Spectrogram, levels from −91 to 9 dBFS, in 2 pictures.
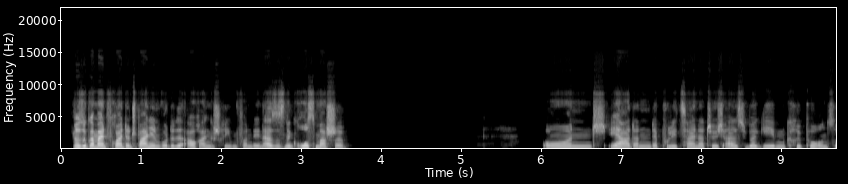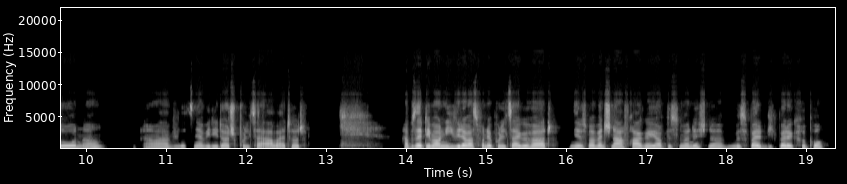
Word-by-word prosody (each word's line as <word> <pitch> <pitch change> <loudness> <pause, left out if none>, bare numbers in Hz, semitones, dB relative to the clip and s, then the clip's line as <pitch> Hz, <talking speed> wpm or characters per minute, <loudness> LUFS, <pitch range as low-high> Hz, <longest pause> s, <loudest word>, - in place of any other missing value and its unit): Ne, 225 0 +7
sogar 240 +1 +6
mein 240 0 +9
Freund 255 0 +4
in 245 - -1
Spanien 255 -2 +4
wurde 180 -1 -3
d - - 0
auch 175 +1 0
angeschrieben 170 -1 -5
von 160 +1 -9
denen. 165 - -6
Also 185 0 +2
ist 195 - -5
'ne 215 - -1
Großmasche. 255 +6 +2 2.5
Und 180 -1 -2
ja, 260 -11 +3
dann 175 0 -6
der - - -2
Polizei 175 -1 -5
natürlich 175 +6 -4
alles 220 +1 -3
übergeben, 225 0 -4
Kripo 200 +2 -5
und 235 - -8
so, 250 +2 +2
ne? 265 +8 -6 0.5
Aber 165 - -7
wir - - -16
wissen 170 +2 -7
ja, 170 - -3
wie 175 - -5
die 170 0 -4
deutsche 165 0 -1
Polizei - - -5
arbeitet. 230 0 -2 1.2
Habe 190 -2 -3
seitdem 180 0 +5
auch 170 - +6
nie 190 +1 -1
wieder 185 -2 +7
was 175 0 +3
von 185 - -3
der 170 - +4
Polizei 175 0 0
gehört. 175 +7 +2
Jedes 175 -4 -4
Mal, 175 -2 0
wenn 170 - +1
ich 170 - +3
nachfrage: 195 +4 +1
„Ja, 165 -1 +1
wissen 185 +2 -7
wir 200 - -1
nicht, 265 +3 -4
ne? 200 +2 -5
Müsste 190 +1 -7
bei 180 -1 +5
liegt 180 +1 -15
bei 185 - +4
der 180 -1 +4
Kripo.“ 275 - -3
185 Hz, 195 wpm, -25 LUFS, 175-225 Hz, 2.5 s, mein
